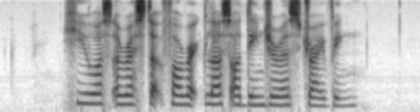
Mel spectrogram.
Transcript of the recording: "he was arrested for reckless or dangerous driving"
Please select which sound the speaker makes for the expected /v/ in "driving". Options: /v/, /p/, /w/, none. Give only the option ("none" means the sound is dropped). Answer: /v/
